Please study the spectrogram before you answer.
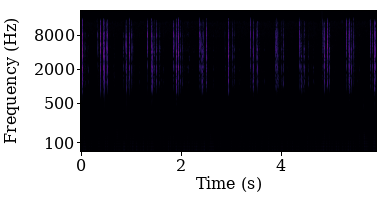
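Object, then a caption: Hard plastic handheld game console. Long acrylic nails tap on the back and front of a coral Nintendo Switch Lite, a solid handheld game console with a hard plastic shell and glass screen. The result is quiet, bright, clicky taps that ring very briefly. They come in irregular bursts, often in quick clusters, over a faint low hum.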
